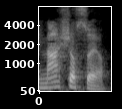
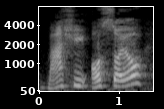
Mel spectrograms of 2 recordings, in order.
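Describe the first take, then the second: First: The vowels merge into one shorter syllable. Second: The vowels are said as separate syllables. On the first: "When it becomes uh, natural form, you say mashossoyo" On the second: "mashed together"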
